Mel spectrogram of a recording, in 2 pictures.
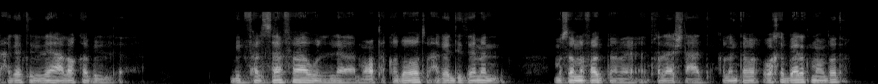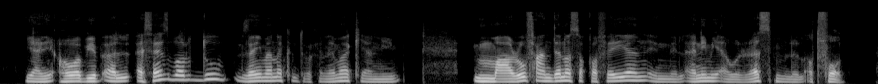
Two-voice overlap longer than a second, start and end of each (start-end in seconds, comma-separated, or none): none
